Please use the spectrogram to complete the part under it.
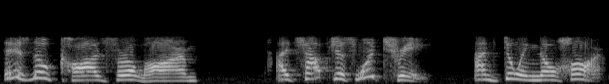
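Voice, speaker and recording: A secretive old hermit, played by a man, telling of his past in measured storybook verse. The voice is husky and fairly high, with a dramatic lilt. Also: animated, phone-quality sound, heavily acted. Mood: placating. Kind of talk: storybook character narration.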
